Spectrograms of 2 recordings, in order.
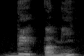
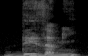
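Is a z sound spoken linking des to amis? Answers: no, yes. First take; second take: no; yes. First: The two words are said without a z link. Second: The two words are joined by a z sound.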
